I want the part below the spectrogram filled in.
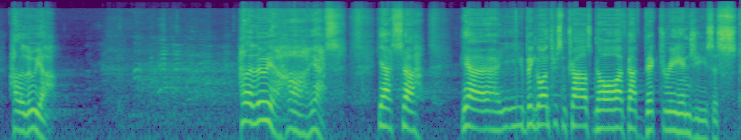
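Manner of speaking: mock-holy churchgoer, pitched well down; saintly mode. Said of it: "we step into the saintly mode".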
